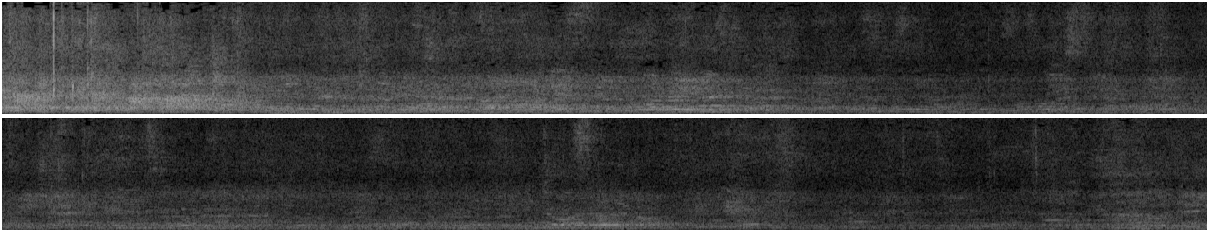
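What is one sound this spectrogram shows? A crowd of young people murmurs quietly in an echoing hall.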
